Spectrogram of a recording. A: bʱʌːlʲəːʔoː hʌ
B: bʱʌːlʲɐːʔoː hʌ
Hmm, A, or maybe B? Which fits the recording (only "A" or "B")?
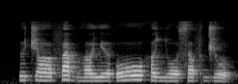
A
